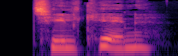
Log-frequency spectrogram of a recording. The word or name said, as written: tilkende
